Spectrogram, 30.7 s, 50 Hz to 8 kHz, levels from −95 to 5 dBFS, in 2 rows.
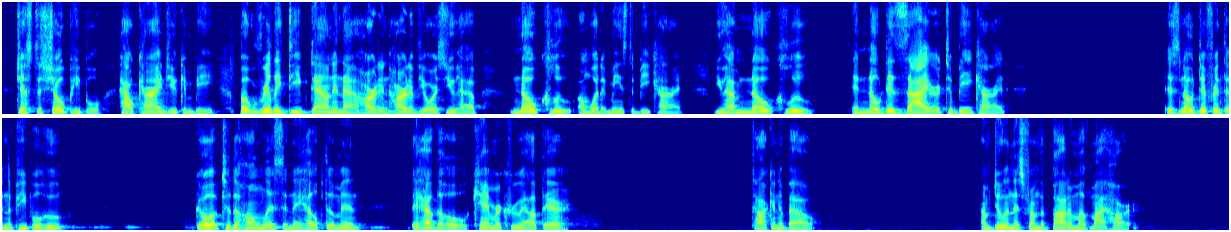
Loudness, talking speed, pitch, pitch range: -39 LUFS, 150 wpm, 110 Hz, 100-130 Hz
